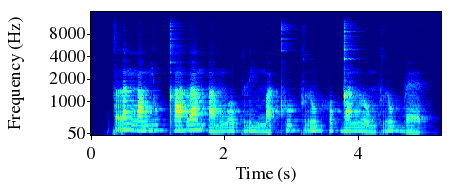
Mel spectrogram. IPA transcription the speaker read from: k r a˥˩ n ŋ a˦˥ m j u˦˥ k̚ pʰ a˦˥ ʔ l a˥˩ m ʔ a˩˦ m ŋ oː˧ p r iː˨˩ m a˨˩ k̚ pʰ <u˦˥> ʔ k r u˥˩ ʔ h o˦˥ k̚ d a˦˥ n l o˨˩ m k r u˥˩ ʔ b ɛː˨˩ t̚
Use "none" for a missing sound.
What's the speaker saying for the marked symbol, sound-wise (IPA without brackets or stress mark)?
u˦˥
